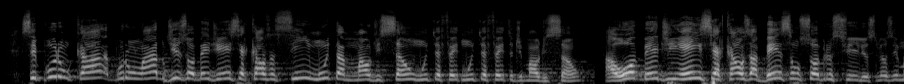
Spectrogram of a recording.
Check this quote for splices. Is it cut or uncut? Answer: cut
